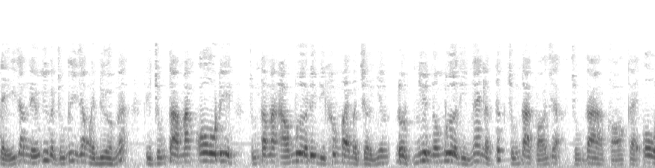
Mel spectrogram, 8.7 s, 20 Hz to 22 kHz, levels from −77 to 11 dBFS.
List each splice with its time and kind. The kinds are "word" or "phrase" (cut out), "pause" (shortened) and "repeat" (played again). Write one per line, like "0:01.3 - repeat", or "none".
0:05.2 - word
